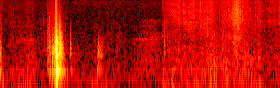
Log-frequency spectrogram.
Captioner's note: leaves hitting bucket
